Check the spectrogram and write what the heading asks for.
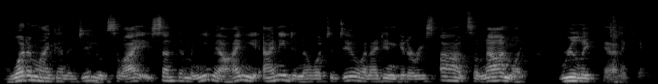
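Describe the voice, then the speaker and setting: Animated woman recounting events in an interview. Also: sits low, fast talker. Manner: animated, acts out quoted dialogue, laughs often. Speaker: whistleblower guest. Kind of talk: interview storytelling.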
